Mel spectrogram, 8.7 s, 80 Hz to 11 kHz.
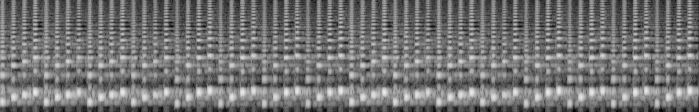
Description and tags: A member of the Alpha loopset, consisting of a set of complementary synth loops. It is:
* In the key of C major, following the chord progression C-F-C-F.
110bpm, synth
